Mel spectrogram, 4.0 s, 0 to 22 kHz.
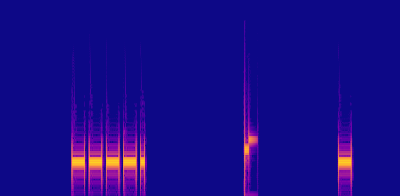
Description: Morse code, heard as a keyed tone, about 27 wpm, 700 Hz. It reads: 9 T
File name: Single-Letter-Number-28wpm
